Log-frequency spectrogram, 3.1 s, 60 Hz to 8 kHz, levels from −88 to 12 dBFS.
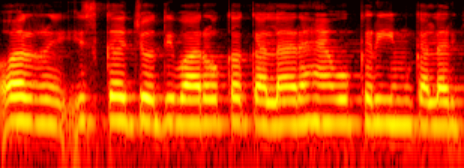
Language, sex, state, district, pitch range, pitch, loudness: Hindi, female, Himachal Pradesh, Shimla, 215-230 Hz, 220 Hz, -17 LUFS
